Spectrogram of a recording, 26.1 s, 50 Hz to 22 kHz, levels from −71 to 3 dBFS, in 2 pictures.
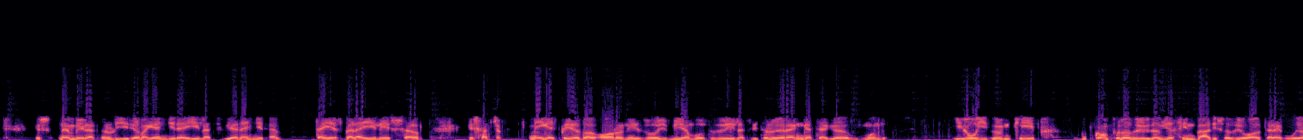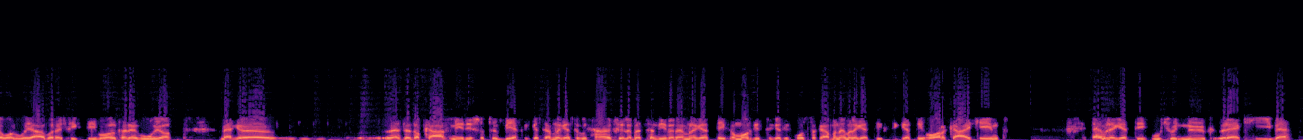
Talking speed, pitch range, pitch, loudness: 160 wpm, 105-120 Hz, 110 Hz, -18 LUFS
